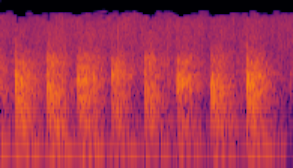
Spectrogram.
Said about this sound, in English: Then he replaced it carefully on the wall, just as a light knock sounded at his door.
